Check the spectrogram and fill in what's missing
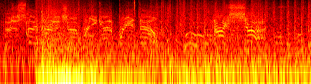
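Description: Gunfire in GTA V, a loud shot kicking off a busy stretch of rapid cracks and mechanical clatter mixed with game effects, while people talk over it.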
